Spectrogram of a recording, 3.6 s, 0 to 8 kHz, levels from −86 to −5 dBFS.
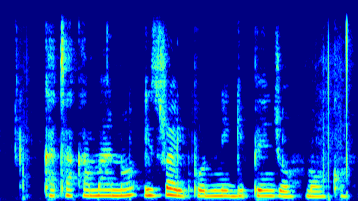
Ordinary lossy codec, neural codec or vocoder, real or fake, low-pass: none; none; real; 7.2 kHz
